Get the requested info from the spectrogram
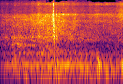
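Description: Motorcycle engine of a Philippine tricycle (motorcycle with sidecar) running, a steady low drone with road and wind noise as the loaded tricycle gets under way.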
